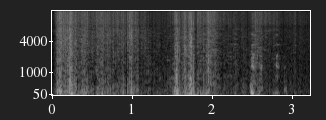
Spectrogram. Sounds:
Cough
